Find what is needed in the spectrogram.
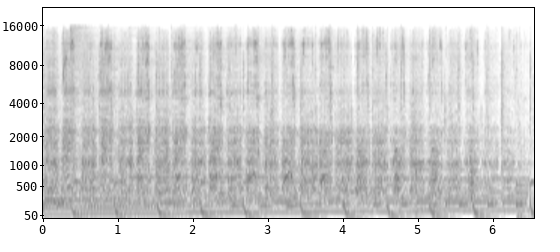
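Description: Handsaw cutting through a white plastic water pipe, in a steady run of quick, even back-and-forth rasping strokes.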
